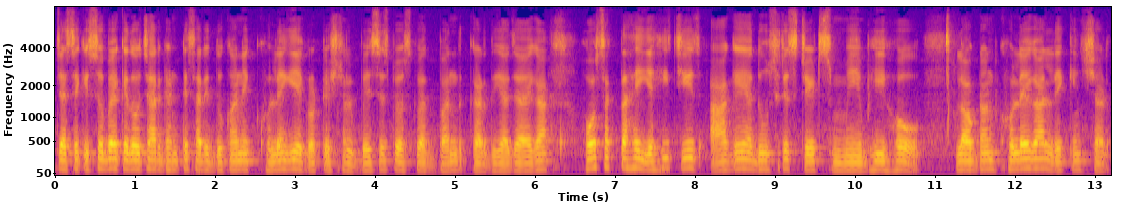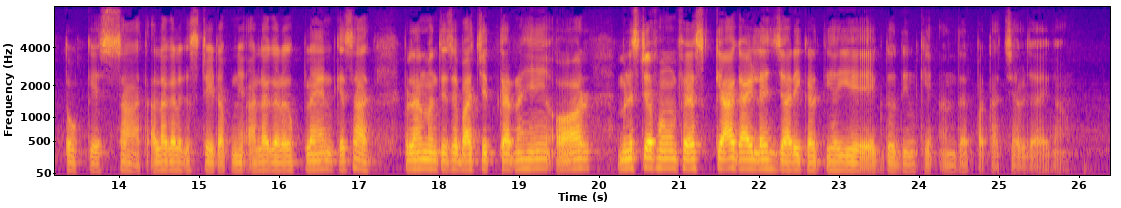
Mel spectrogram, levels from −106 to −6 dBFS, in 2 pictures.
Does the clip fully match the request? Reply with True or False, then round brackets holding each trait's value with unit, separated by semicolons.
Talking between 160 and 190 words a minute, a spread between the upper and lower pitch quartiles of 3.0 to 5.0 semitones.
False (165 wpm; 2.5 semitones)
